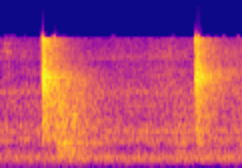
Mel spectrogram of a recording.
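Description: Two sharp hand claps about a second and a half apart, keeping a slow beat, each with a short echoing tail off the hard walls of a hallway.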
